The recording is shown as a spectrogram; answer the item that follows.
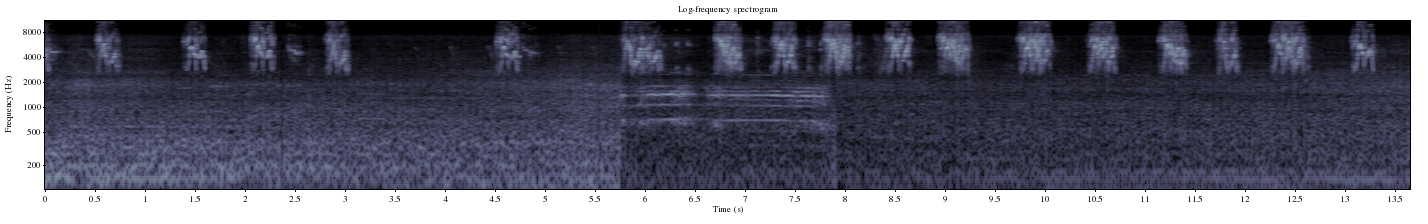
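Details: Nestling house sparrows calling while being fed insects: a long run of about eighteen bright, high chirps at a steady pace, with a brief lower tonal sound midway.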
